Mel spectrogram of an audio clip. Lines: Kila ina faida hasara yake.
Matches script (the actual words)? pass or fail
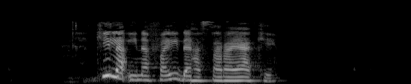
pass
